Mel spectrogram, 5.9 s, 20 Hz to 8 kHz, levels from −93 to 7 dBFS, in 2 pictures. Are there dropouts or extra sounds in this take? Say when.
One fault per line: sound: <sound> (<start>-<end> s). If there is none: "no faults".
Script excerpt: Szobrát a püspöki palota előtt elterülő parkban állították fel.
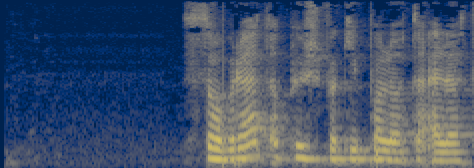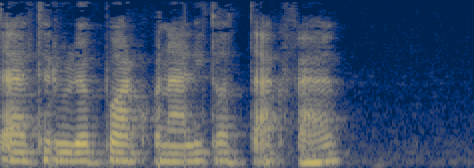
no faults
